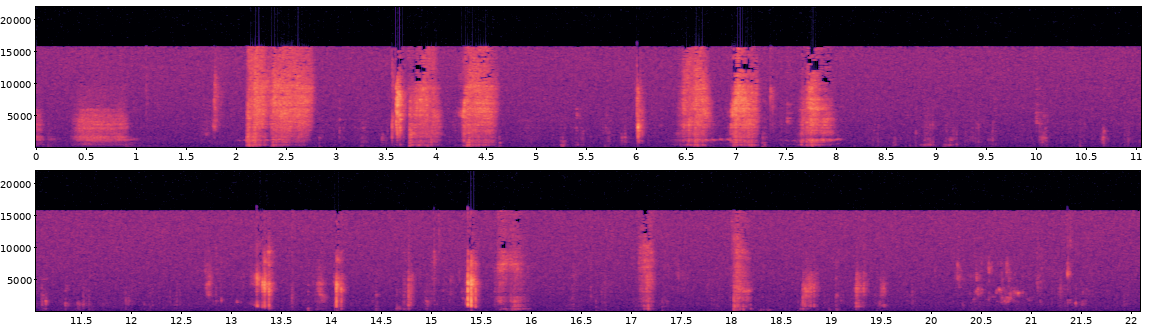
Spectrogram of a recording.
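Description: Close-up eating sounds: a person chewing a mouthful of stir-fried noodles and beef tripe, in irregular bursts, with sharp clicks of chopsticks against a metal bowl, the loudest about fifteen seconds in.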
